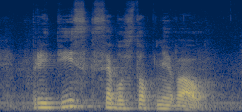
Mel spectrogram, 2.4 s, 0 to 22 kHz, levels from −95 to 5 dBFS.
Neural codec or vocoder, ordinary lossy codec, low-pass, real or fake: none; none; none; real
